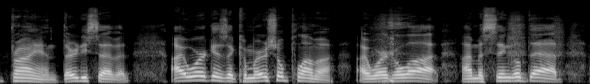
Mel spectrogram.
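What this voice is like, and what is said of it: Imitates another person's voice. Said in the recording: “the best impression of your dad ... your best Rivia accent”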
